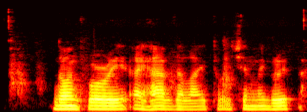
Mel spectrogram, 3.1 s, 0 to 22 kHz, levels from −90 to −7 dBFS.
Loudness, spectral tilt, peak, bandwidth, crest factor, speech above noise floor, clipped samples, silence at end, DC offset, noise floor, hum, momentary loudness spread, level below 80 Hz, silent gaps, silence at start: -21 LUFS; -8.5 dB/octave; -2 dBFS; 15.5 kHz; 18 dB; 26 dB; under 0.1%; 0.05 s; under 0.1%; -45 dBFS; none; 11 LU; -62 dBFS; none; 0.1 s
